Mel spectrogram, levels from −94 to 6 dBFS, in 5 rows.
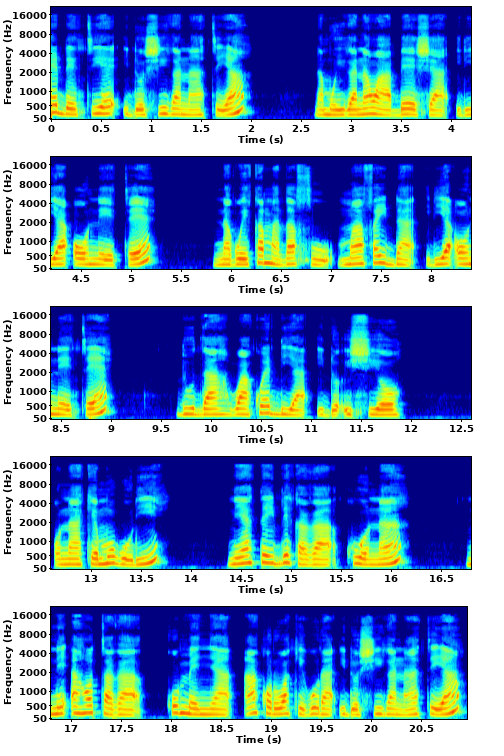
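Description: No audible technical faults anywhere in this speech recording.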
